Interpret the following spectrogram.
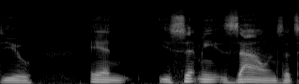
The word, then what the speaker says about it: Zounds: 4 albums that really moved you, and you sent me Zounds. That's how you say it, correct? Yeah, Zounds.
